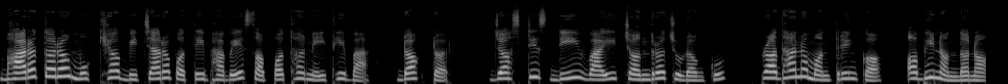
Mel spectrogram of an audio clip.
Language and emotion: Odia, neutral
